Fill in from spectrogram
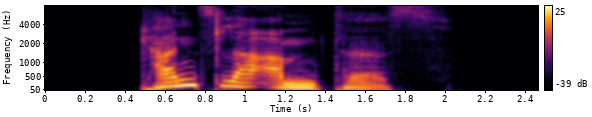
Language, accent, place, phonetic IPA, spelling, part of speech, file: German, Germany, Berlin, [ˈkant͡slɐˌʔamtəs], Kanzleramtes, noun, De-Kanzleramtes.ogg
- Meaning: genitive singular of Kanzleramt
